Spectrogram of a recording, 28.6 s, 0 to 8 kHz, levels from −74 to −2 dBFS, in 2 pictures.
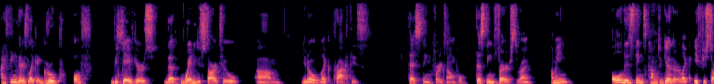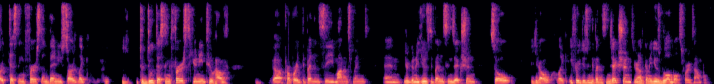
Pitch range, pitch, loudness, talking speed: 125-150 Hz, 135 Hz, -20 LUFS, 165 wpm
